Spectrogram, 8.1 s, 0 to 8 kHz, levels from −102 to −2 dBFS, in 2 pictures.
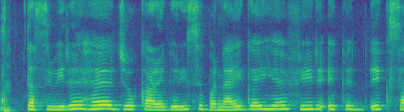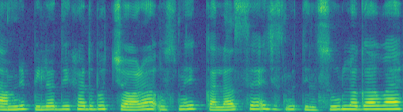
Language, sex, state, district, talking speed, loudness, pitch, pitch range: Hindi, female, Chhattisgarh, Kabirdham, 200 wpm, -18 LUFS, 235 Hz, 215-245 Hz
